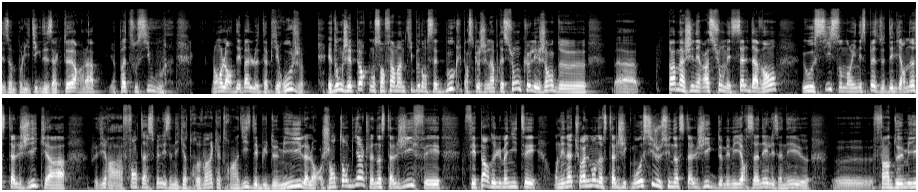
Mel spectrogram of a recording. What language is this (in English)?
French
